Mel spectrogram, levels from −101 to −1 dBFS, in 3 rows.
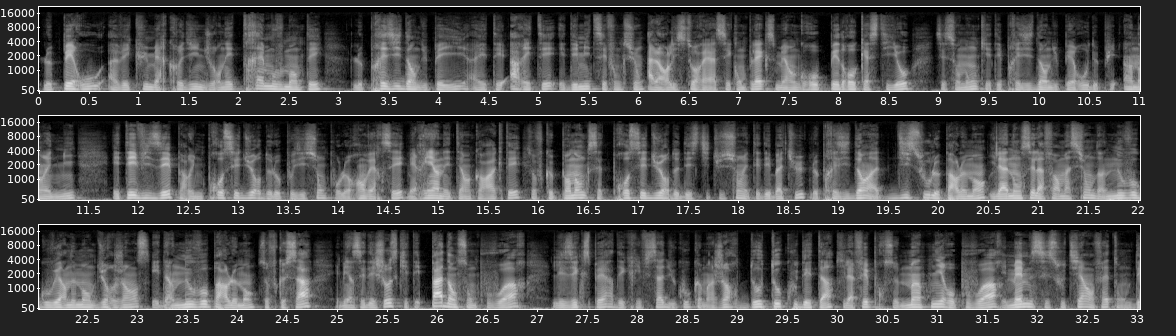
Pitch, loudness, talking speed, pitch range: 105 Hz, -27 LUFS, 230 wpm, 95-115 Hz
